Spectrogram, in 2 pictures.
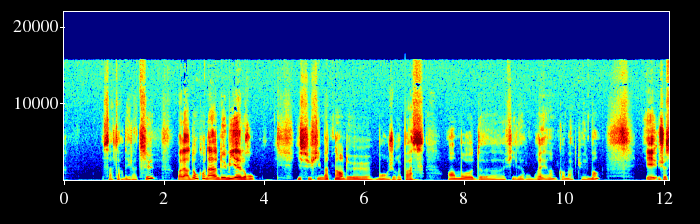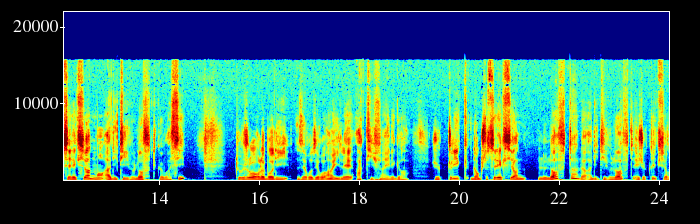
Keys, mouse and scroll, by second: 0.5 click, 1.7-2.1 scroll down 1, 2.3-4.3 drag, 9.1 click, 10.0 click, 10.8-11.9 drag, 13.1 click.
